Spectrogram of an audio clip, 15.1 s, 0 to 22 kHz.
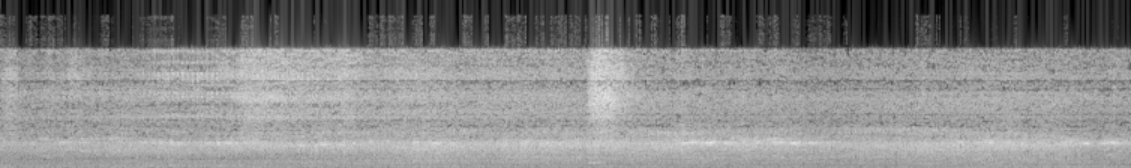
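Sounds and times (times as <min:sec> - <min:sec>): bus diesel engine running: 0:00.0 - 0:15.0.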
